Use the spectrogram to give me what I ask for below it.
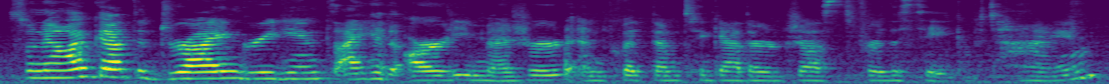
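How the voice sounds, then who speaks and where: A woman's voice: medium pitch, brisk. A woman hosting a casual home cooking demonstration, chatty and folksy in a playfully self-deprecating way. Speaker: home cooking show host. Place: home kitchen, indoors. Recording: noisy home kitchen recording.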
